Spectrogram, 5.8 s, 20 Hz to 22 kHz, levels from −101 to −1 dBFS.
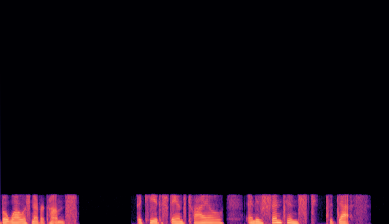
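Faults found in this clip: Aliasing, throughout. Sibilants gritty and metallic, spectrum pinned hard against a 3 kHz band edge, folded tones fairly strong under the speech. Probable component: resampler without anti-alias filter, consistent with a 48 kHz to 6 kHz drop folding high content back downward.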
